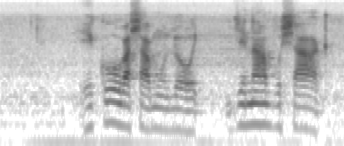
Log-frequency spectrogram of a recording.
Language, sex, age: Tsonga, male, 21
